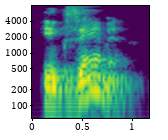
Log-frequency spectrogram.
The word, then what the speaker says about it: examine: he's examining the patient pronunciation EX salmon GG egg Z eggs eggs a EXA M exam exam it exam examine examine stress on the second syllable examine examine examine examine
